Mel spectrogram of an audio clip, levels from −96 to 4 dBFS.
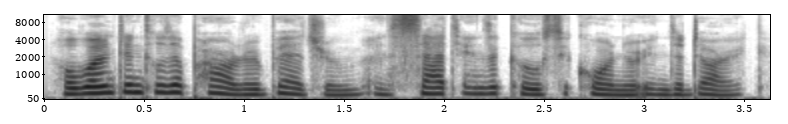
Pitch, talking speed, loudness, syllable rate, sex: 220 Hz, 250 wpm, -19 LUFS, 6.0 syllables/s, female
